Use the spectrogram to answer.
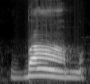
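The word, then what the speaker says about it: balm: letter आहे एन पुढचं बी ए एल एम बाम म्हणजे आपलं डोकं वगैरे दुखतं कधी सर्दी झाली तर त्याला म्हणतात मलम तर ठीक आहे आणि इथे सायलेंट लेटर आहे एल पुढचा अक्षर बघूयात एच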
